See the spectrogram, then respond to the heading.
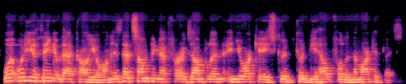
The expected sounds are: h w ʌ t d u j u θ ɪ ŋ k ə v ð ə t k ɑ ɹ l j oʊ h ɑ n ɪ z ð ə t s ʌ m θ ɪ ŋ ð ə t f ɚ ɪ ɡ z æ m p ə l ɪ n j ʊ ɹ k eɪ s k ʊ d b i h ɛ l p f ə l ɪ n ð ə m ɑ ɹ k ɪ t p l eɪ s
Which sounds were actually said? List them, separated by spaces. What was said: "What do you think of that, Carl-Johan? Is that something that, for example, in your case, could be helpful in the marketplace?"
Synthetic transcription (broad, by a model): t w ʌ t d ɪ j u θ ɪ ŋ k ə v ð ə t k ɑ ɹ l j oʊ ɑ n ɪ z ð ə t s ʌ m θ ɪ ŋ ð ə t f ɚ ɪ ɡ z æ m p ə n ɪ n j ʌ ɹ k eɪ s k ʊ d b i h ɛ l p f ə l ɪ n ð ə m ɑ ɹ k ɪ t p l eɪ s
